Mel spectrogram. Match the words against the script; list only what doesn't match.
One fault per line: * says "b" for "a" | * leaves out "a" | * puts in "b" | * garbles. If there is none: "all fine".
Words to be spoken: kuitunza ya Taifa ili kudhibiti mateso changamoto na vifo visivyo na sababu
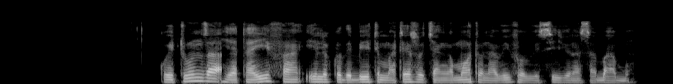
all fine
